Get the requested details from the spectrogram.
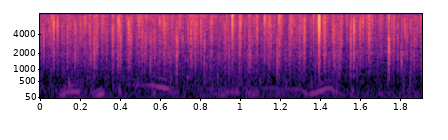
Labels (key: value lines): label: biophony, cascading saw
recorder: SoundTrap 600 or HydroMoth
